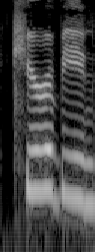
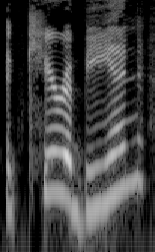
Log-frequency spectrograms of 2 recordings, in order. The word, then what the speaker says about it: Caribbean: You can also pronounce Caribbean. They're both correct. I would say it's like half and half in the States, how people say this word. I grew up with Caribbean. Me too. But then I moved back east and everyone said Caribbean, and I didn't want to stick out, so I copied their pronunciation.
